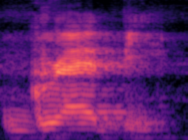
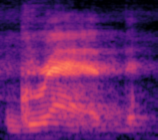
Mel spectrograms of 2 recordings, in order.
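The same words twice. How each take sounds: First: An extra i vowel follows the final b. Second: The word ends cleanly on the b sound. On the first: The speaker calls it wrong. "você não deve falar grab, tá vendo? Não colocar esse i" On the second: The speaker calls it right. "você pronuncia assim, ó"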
